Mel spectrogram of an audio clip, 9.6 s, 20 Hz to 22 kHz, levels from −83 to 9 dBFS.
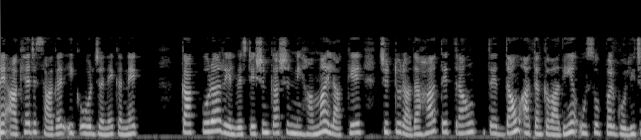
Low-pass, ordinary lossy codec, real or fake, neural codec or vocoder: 7.2 kHz; none; real; none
